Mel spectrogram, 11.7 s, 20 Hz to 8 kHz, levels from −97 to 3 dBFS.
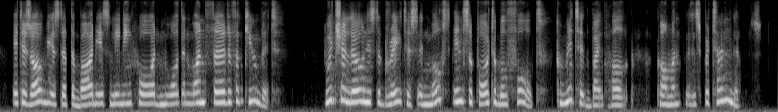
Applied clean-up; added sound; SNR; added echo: neural diffusion model UNIVERSE++.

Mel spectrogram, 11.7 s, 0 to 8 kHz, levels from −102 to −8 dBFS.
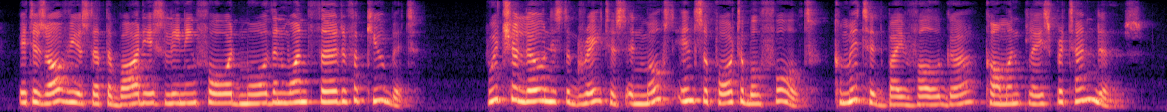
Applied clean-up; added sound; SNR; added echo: none; none; none; none.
